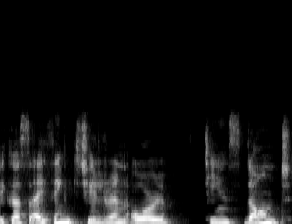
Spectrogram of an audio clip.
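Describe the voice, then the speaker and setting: Ordinary pitch variation in the voice of a woman. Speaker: podcast host. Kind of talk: podcast interview. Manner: halting.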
